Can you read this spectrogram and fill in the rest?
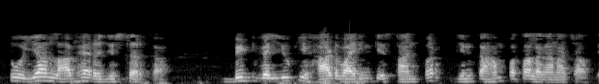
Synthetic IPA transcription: t̪oːjɐɦlaːbɦɛɾɐd͡ʒɪsʈəɾka̰ː | bɪʈʋɛːljukiɦaːɾɖʋaːɪɾɪ̃ŋɡ̚kest̪ʰaːnpɐɾd͡ʒɪnkaɦɐmpɐt̪alɐɡaːnat͡ʃaːɦt̪e

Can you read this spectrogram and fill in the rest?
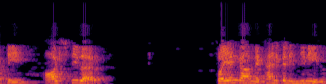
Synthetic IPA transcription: ʈːiaːsʈilɐɾ | sʋɐjɐŋɡaːmɛkʰaːnikɐliɲd͡ʒiniːɾ

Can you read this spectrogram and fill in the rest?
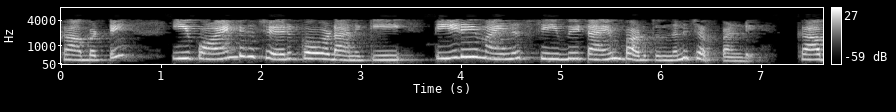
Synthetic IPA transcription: kaːbɐʈːi | iːpaːjiɳʈɡɐt͡ʃe̞ːɾukɔːʋɐɽaːnikiʈ̪iːɽiːmɐjnɐsʈiːbiːʈɐjmpɐɽut̪und̪ɐnit͡ʃɛpːɐɳɖi | kaː

